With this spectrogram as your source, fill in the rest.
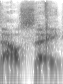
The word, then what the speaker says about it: Alcest: record entitled spiritual instinct so I'll say or else whichever way you want to pronounce it I believe it's al se is one of the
